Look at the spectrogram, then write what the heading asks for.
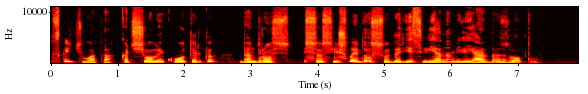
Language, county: Lithuanian, Šiauliai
